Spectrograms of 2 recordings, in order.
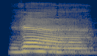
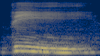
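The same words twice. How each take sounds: First: It is said in its before-consonant form. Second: It is said in its before-vowel form. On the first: "Before a consonant sound" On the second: "Before a vowel sound"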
